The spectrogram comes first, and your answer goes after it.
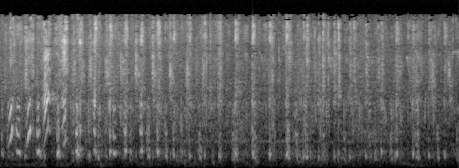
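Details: Crying puppy shut in a crate keeps up shrill, choppy yelping, loudest and sharpest in the first second, then steadier pulsing whimpers and squeals repeating nearly twice a second.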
